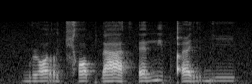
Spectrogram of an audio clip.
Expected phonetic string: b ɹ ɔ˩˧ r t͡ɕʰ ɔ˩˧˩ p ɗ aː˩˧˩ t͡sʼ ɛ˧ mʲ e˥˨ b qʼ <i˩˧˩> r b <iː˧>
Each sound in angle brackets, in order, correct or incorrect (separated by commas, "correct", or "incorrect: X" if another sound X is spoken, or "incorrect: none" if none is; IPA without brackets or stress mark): correct, correct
